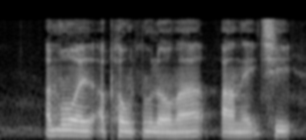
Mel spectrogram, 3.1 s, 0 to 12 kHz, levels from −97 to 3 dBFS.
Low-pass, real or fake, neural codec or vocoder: 7.2 kHz; fake; codec, 16 kHz, 2 kbps, FunCodec, trained on LibriTTS, 25 frames a second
